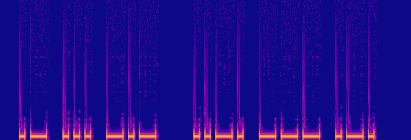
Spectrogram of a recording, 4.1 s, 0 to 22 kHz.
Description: Morse code, heard as a keyed tone, about 22 wpm, 700 Hz. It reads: ASK FOR
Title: Sentences from Top 1500 Words 22wpm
